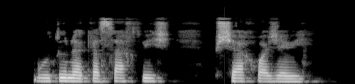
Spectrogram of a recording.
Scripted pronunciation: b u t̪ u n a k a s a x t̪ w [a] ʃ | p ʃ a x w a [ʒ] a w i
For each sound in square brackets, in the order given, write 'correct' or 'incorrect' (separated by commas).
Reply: incorrect, correct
